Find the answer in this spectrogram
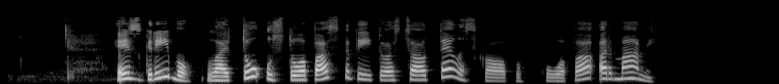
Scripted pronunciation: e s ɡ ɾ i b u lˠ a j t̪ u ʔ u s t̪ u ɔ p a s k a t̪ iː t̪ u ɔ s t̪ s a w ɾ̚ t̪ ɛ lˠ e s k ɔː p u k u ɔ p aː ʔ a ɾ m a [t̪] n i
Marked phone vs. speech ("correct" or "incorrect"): incorrect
